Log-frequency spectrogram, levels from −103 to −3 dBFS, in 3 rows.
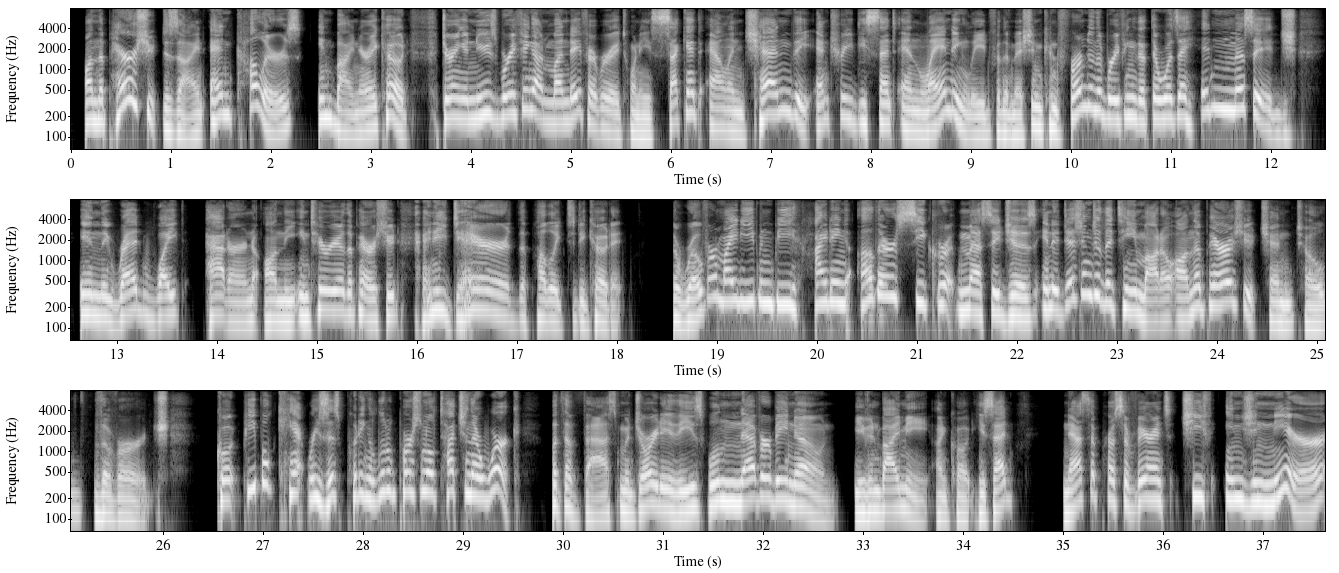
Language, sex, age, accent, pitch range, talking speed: English, male, 30-49, American, 135-205 Hz, 180 wpm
